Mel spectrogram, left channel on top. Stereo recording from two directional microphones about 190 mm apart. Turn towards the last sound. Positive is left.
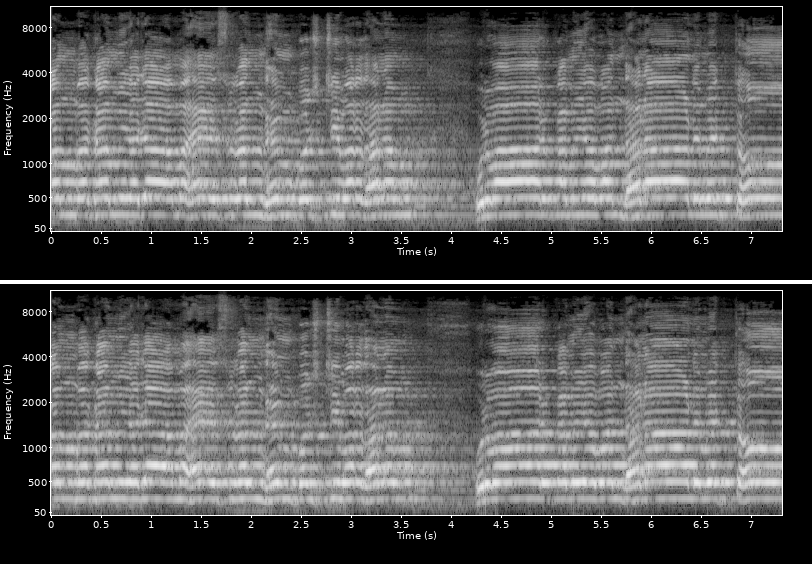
turn(degrees=25)  # may be behind; listen again after turning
